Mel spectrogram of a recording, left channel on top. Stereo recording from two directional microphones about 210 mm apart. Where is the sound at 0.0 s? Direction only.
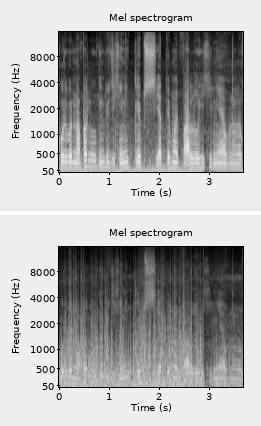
35° left (ahead or behind).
